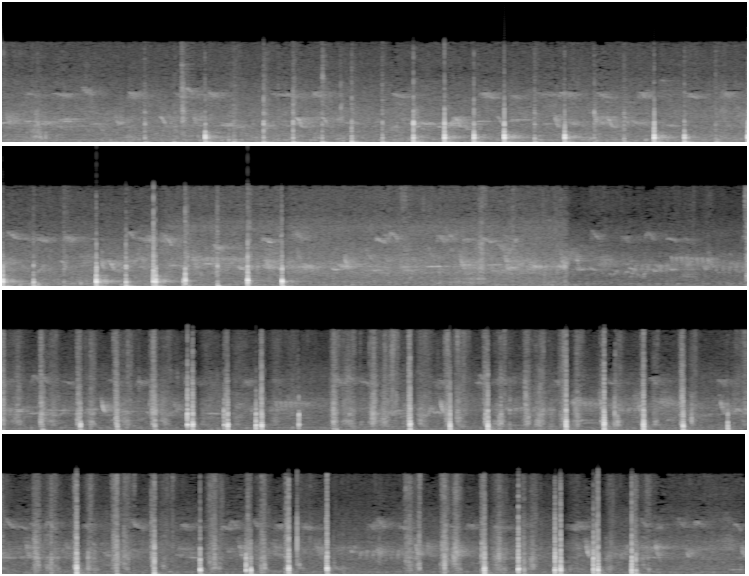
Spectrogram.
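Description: A pestle pounding spice paste in a clay mortar: steady knocks about two a second. Birds chirp faintly in the first half.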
